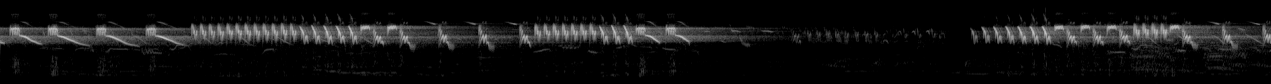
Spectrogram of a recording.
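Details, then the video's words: Nightingale singing varied phrases: slurred downward whistles, then fast rattling series of repeated notes, a pause with soft quiet notes, and another loud rapid trill of repeated notes. "Пение соловья"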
